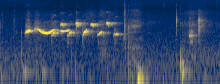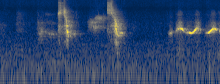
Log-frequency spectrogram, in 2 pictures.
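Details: Cockatiel named Koki whistles a quick, warbling tune of rising and falling notes, then breaks into short scratchy chatter, talking and saying its name.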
